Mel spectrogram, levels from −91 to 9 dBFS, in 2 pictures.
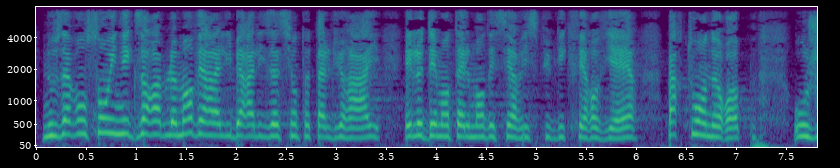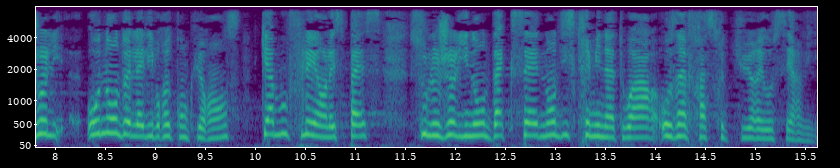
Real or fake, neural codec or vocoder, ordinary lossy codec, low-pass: real; none; none; 7.2 kHz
